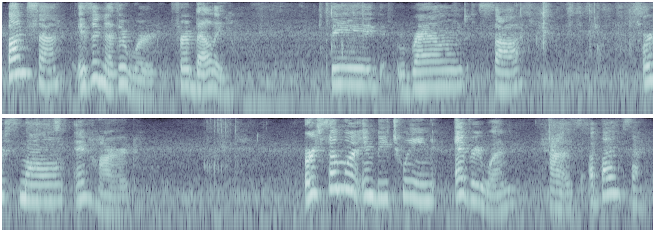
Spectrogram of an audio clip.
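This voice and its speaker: A woman's voice: fairly high pitch, sing-song, slow, long pauses, noisy background. A woman who is an author, reading her children's picture book aloud on an online webinar recording. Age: adult, parent of a young son.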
